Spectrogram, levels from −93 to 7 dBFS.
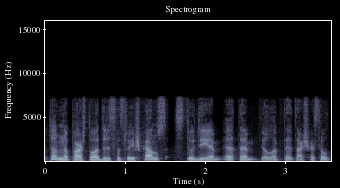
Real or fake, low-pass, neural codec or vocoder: fake; 7.2 kHz; codec, 16 kHz, 0.5 kbps, X-Codec, HuBERT features, trained on LibriSpeech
